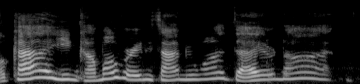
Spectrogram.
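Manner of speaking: high, put-on old man character voice. Retelling a story, the speaker acts out what the old guy said, in an old guy voice. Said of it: "I love doing that voice of the old guy".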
